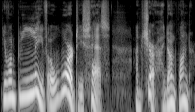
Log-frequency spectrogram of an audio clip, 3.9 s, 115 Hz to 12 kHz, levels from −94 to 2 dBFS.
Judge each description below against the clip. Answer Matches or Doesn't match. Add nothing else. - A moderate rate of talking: Matches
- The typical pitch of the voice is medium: Matches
